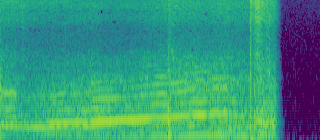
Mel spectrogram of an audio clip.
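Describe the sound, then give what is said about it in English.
A car engine revs hard with a steady, slowly rising whine, then gives a couple of sharp backfire pops near the end before the sound cuts off abruptly. “I can hear the amazing backfires.”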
